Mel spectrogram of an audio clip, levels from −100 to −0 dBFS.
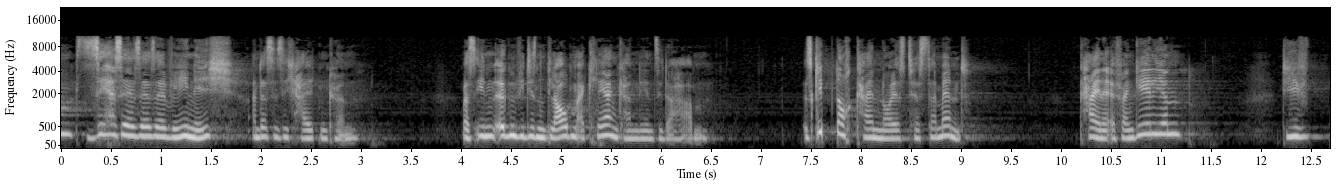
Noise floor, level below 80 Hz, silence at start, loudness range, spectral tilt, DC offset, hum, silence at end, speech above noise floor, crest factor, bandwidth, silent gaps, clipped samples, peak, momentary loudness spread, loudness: -74 dBFS; -76 dBFS; 0 s; 3 LU; -2.5 dB/octave; under 0.1%; none; 0.1 s; 47 dB; 22 dB; 10.5 kHz; none; under 0.1%; -6 dBFS; 13 LU; -26 LUFS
